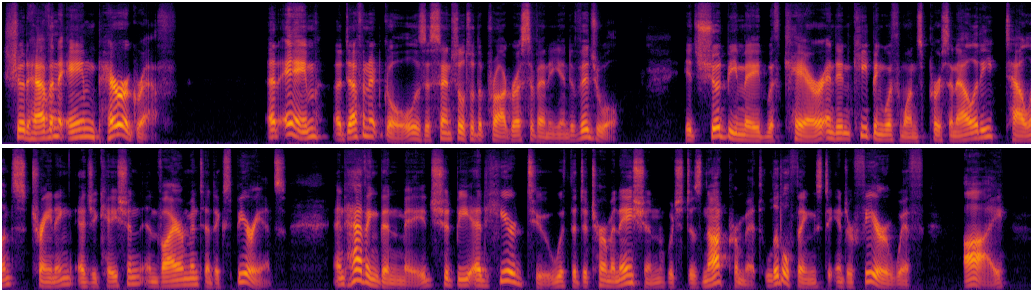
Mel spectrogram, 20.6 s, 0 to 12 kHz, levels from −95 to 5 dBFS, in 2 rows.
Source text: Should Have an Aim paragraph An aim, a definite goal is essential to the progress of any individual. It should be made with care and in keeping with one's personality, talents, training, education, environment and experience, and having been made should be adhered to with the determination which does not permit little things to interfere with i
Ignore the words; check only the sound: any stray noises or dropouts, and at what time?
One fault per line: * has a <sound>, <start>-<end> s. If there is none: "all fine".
all fine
